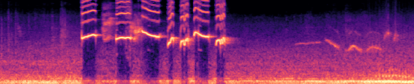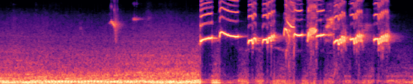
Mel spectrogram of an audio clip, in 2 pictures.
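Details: Orange-headed thrush singing as a lure for caged birds: two spells of loud, rapid, varied whistled phrases with sharp clicks, split by several seconds of low rumbling noise.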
